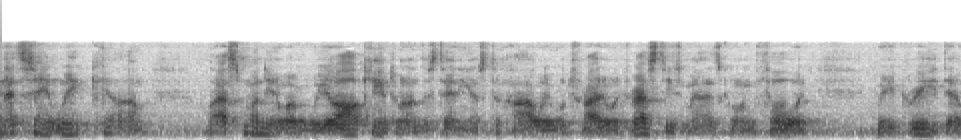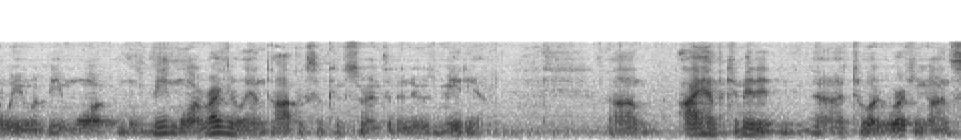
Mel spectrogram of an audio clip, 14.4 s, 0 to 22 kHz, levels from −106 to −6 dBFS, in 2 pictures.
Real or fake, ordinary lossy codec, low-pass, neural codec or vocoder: fake; MP3, 64 kbps; 7.2 kHz; vocoder, 22.05 kHz, 80 mel bands, HiFi-GAN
